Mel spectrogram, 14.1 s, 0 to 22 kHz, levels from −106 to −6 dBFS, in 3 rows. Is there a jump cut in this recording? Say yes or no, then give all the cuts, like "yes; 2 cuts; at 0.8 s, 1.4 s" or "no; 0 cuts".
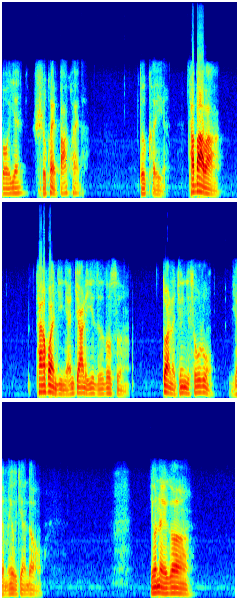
yes; 1 cut; at 3.6 s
